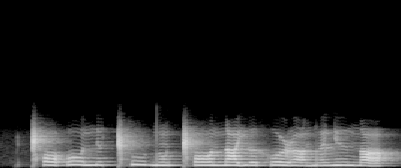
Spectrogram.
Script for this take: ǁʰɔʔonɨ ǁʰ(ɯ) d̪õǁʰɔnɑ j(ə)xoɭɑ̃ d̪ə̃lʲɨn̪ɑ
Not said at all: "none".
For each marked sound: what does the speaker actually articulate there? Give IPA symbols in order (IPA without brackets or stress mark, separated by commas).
u, ə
